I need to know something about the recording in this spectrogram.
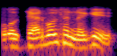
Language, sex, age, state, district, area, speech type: Bengali, male, 18-30, West Bengal, Malda, rural, conversation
